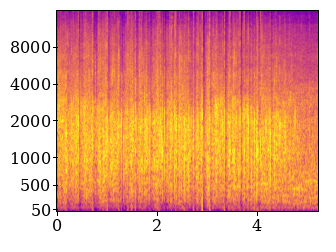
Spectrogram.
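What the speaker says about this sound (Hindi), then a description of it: "जोरदार तालियां।" Loud, dense applause from a large audience at a college orientation day, sustained and even throughout with sharp individual claps standing out, no voices on top.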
